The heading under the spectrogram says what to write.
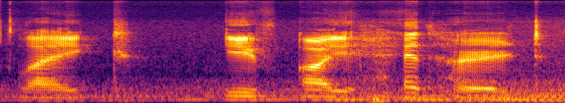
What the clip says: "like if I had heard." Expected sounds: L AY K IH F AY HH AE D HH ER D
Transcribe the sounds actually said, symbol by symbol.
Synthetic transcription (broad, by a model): L AY K IH F AY HH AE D HH ER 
